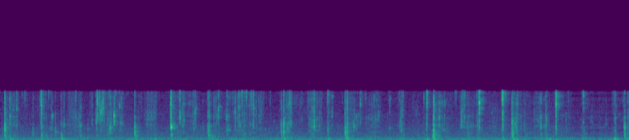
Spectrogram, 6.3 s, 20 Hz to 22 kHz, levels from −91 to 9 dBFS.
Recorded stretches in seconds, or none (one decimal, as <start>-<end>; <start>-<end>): 0.0-5.7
